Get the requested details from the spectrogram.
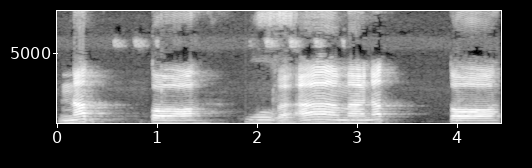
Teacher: Terdengar seperti ta dan to itu digabungkan, diidghamkan. · aja perhatikan ada ta bertemu dengan th ta bertemu dengan th itu juga diidegomkan dijadikan satu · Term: idgham mutajanisain, idgam mutajanisin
